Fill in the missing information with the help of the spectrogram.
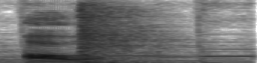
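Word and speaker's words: hour: और ठीक उसी प्रकार से यहाँ पर देखिए इट इज आवर, इसको एच साइलेंट पढ़ते हैं, यह होता है आवर।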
